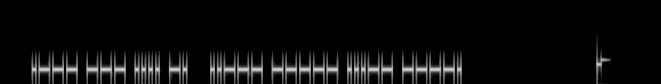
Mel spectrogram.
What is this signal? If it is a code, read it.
Morse code, heard as a keyed tone, about 34 wpm, 700 Hz. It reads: JOHN 2039
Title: CWT Exchange 35wpm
